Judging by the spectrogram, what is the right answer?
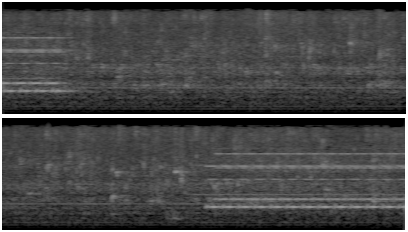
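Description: Telephone ringing off to the side: a fluttering electronic ring made of several steady tones. One ring ends about half a second in, and a second ring of about two seconds starts about four and a half seconds in.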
